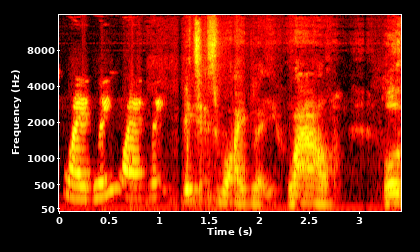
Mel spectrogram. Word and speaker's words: Whiteley: looks to me like it's Whiteley, but you spell it. You say Whiteley, don't you? It's Whiteley.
